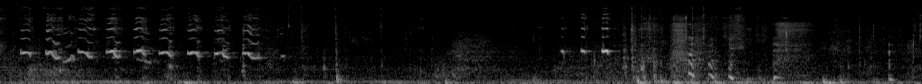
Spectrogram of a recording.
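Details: Five curious puppies going after a cat give high, strained whimpering yelps in a quick run of about four per second for two and a half seconds. After a pause, more squeaks come with rustling and thumps of play.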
